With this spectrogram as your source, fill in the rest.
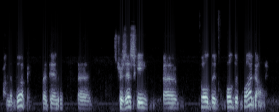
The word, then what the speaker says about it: Straczynski: Michael Straczynski, I think is how you pronounce his name.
